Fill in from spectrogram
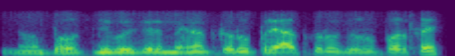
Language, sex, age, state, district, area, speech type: Maithili, male, 45-60, Bihar, Muzaffarpur, rural, conversation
